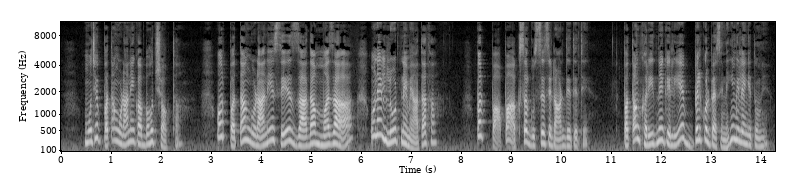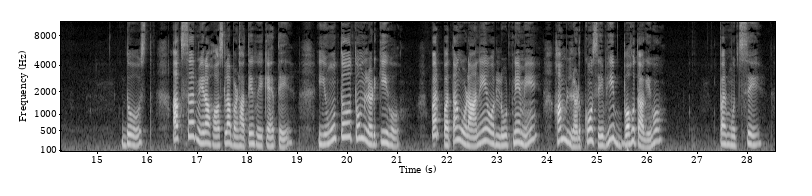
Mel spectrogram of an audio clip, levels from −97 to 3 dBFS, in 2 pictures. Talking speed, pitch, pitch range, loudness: 130 wpm, 225 Hz, 190-275 Hz, -21 LUFS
